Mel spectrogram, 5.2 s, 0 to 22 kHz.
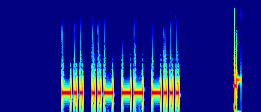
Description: Morse code, heard as a keyed tone, about 20 wpm, 700 Hz. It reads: DUMB
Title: Build A Word - 1 Letter At A Time - 4-Letter Words - 20wpm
